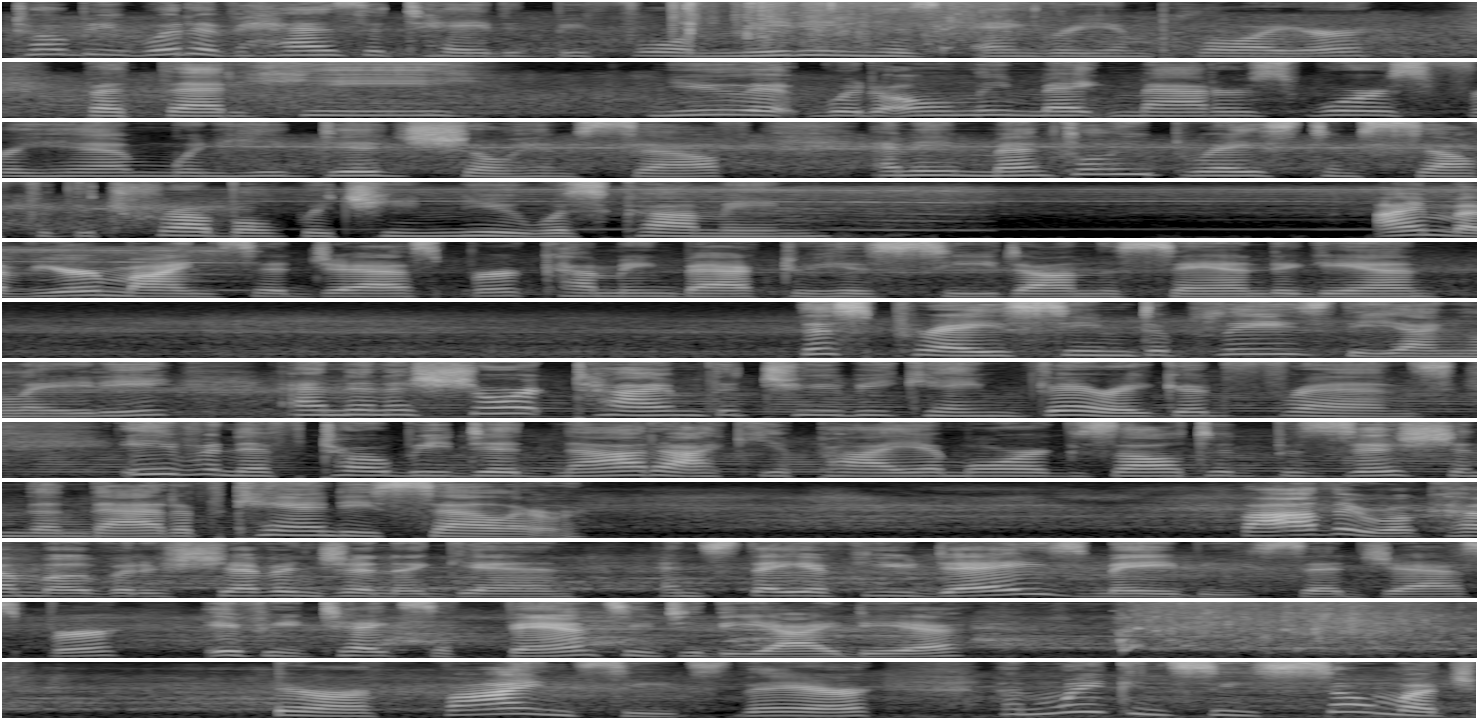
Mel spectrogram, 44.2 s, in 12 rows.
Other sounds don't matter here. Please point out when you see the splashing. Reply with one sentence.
The splashing can be heard from 1.6 to 2.7 s and from 39.6 to 40.6 s.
